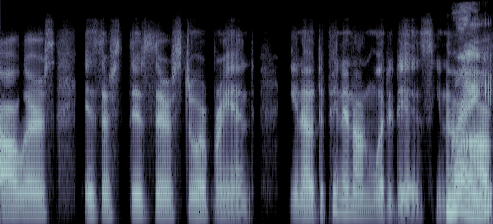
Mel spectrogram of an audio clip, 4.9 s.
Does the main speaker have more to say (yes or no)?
no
